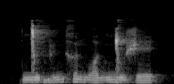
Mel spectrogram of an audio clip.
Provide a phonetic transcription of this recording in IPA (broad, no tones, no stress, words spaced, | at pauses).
ŋ͡ǀɨbʉn xɵnlˠɨn ŋ͡ǀuʃe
